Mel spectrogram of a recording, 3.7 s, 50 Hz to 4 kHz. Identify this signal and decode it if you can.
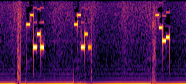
Five-tone selective call (ZVEI), heard as quick runs of five tones, tones of about 70 ms. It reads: 88151 88151
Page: /357/SDR/ZVEI/88509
